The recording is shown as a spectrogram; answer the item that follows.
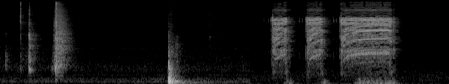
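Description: Plastic parts of a Tamiya 1/24 Nissan Calsonic Skyline GT-R Gr.A scale model kit are drilled with a small power drill: a few sharp clicks, then three whirring bursts close by, the last one longest.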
